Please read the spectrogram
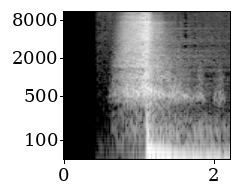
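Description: Logo-reveal sound effect: a whoosh that swells up from about half a second in and lands on a deep boom just after a second, then a lingering low rumble.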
